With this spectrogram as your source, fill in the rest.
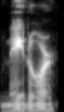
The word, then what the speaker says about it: Madore: It's pronounced Mador.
